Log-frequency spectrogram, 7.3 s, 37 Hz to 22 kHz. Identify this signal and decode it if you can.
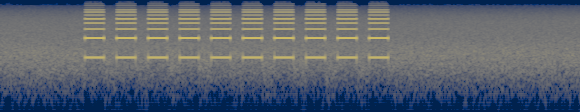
Beep code, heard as beeps from a small speaker, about 830 Hz. 10 short. In AMI BIOS tables: CMOS shutdown register error.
